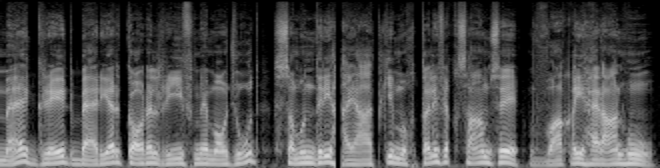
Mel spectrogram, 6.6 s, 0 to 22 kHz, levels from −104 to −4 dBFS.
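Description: A Bluetooth dropout cuts the speech from 3.35 s to 3.44 s, right after "ریف میں موجود سمندری" and before "حیات کی مختلف اقسام". The audio drops into silence, then resumes mid-flow as though it had kept playing underneath. This is likely caused by wireless packets failing to reach the headphones in time, so the receiver had nothing to play. About 61 ms of audio is lost, which fits roughly four dropped frames.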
